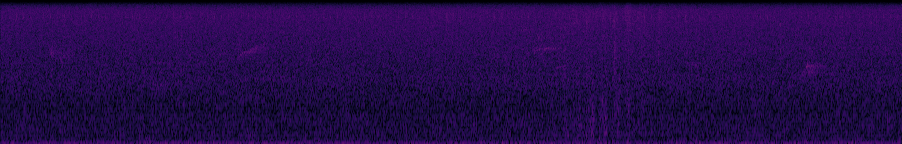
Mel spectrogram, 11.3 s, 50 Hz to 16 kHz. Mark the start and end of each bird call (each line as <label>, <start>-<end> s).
American Goldfinch (Spinus tristis), 2.7-3.6 s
